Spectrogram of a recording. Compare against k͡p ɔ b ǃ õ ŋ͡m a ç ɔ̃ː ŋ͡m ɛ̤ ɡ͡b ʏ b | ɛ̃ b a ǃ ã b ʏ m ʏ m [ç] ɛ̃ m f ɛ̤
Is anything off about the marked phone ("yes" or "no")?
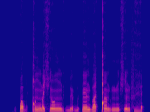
no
